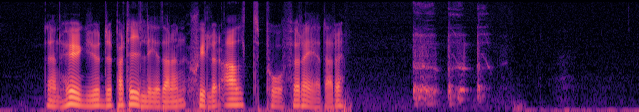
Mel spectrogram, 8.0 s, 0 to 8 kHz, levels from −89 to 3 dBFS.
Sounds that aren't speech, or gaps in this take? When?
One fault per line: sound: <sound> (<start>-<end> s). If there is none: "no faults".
sound: cough (5.1-6.4 s)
